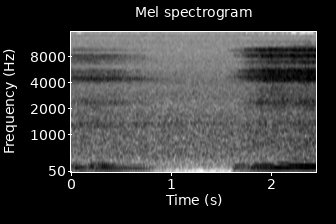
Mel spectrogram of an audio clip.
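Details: Adult man being asked to turn onto his side. Two low, grunting snores separated by a short pause, attributed to a deviated nasal septum.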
